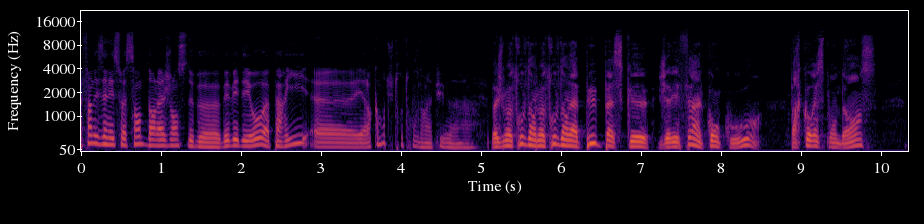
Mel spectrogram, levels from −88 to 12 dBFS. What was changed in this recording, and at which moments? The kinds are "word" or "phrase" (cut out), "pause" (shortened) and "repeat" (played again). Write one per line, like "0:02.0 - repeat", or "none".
0:01.4 - word
0:05.7 - repeat
0:07.2 - pause
0:08.8 - word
